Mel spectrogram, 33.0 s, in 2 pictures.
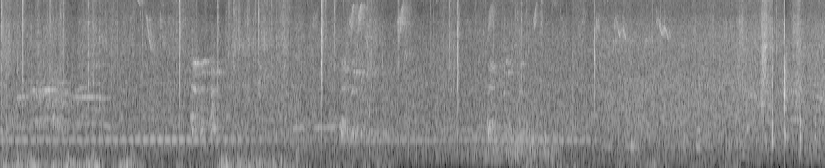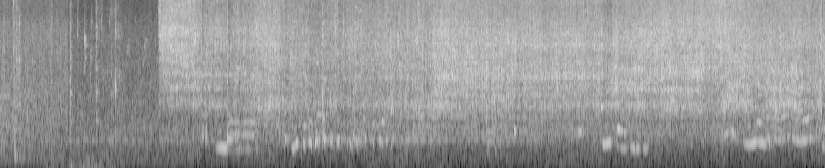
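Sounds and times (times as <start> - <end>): food sizzling in a pan: 19.7 - 33.0.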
